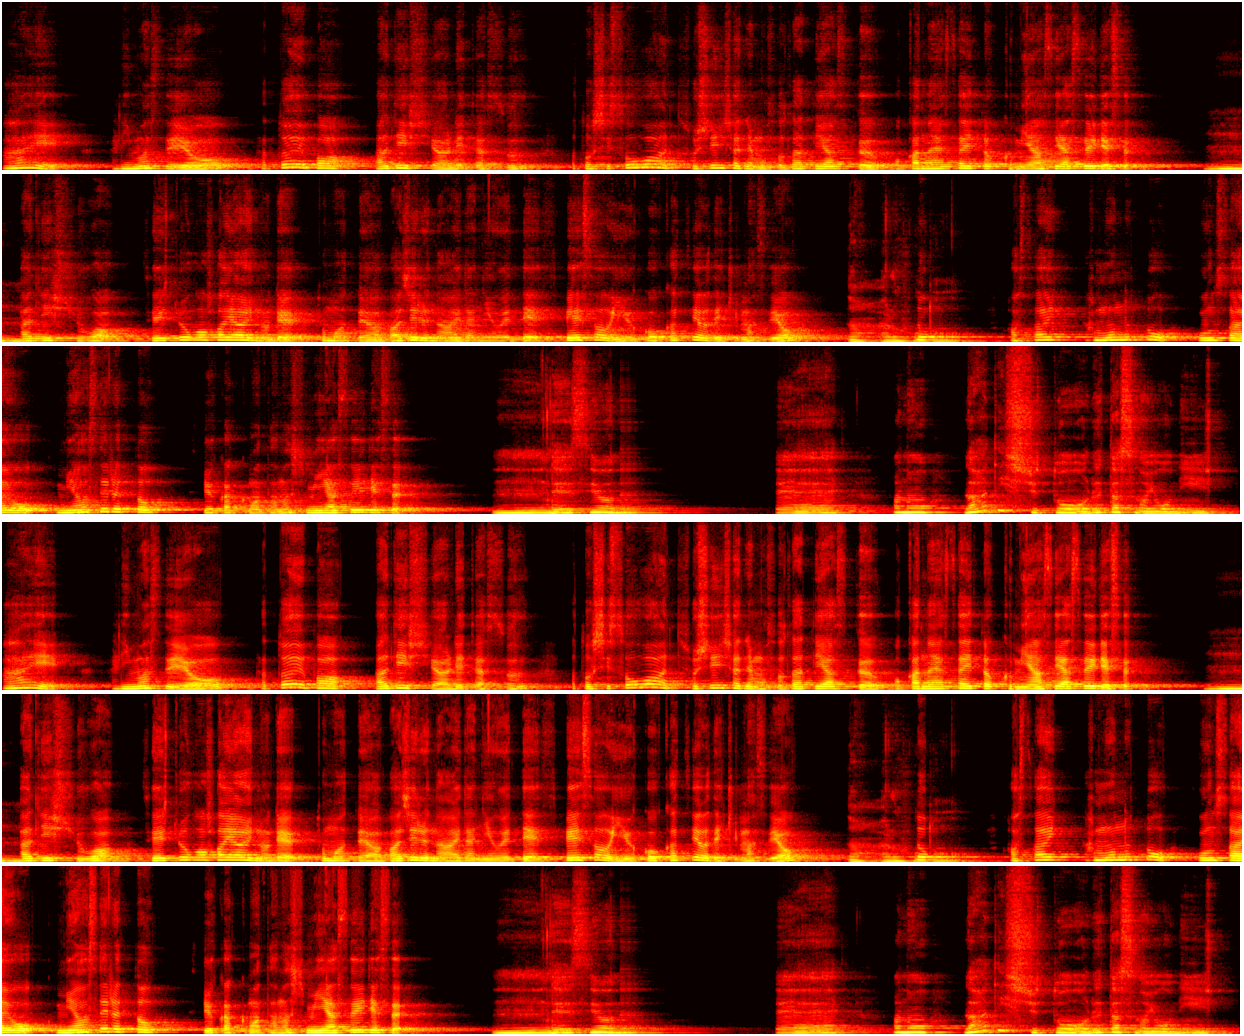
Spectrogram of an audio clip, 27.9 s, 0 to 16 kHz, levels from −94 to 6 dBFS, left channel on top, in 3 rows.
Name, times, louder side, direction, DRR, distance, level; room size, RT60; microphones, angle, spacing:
voice 1, 0.0-0.4 0.8-1.7 2.1-2.5 2.8-3.9 4.4-8.4 9.4-10.1 10.4-15.3 16.2-16.3 17.0-19.7 20.1-21.6, right 2 dB, 40° right, 8 dB, 0.9 m, -23 dB
voice 2, 9.0-9.5 15.6-16.5 22.3-23.4 24.4-24.9 25.3-25.5 25.8-27.7, equal, ahead, 7 dB, 0.4 m, -24 dB
12.0 x 4.9 x 8.2 m, 1.1 s
head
